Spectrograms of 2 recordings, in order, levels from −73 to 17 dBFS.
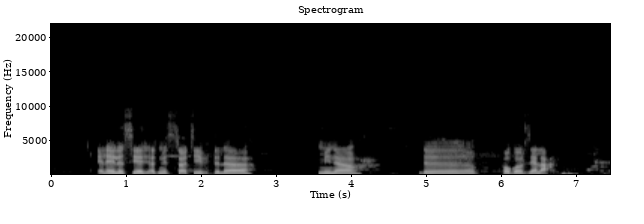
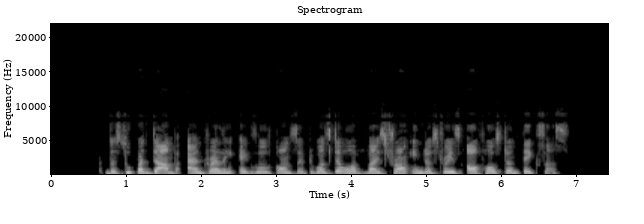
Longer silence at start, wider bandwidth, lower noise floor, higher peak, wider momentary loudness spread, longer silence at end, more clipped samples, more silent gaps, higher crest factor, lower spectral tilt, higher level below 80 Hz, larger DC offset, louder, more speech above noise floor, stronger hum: about the same, 0.6 s vs 0.7 s; about the same, 9.4 kHz vs 9.4 kHz; second, -76 dBFS vs -81 dBFS; second, -4 dBFS vs 0 dBFS; first, 18 LU vs 8 LU; second, 0.1 s vs 0.6 s; neither; neither; first, 22 dB vs 16 dB; first, -5.5 dB/octave vs -4 dB/octave; first, -58 dBFS vs -70 dBFS; neither; second, -23 LUFS vs -17 LUFS; second, 53 dB vs 64 dB; neither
